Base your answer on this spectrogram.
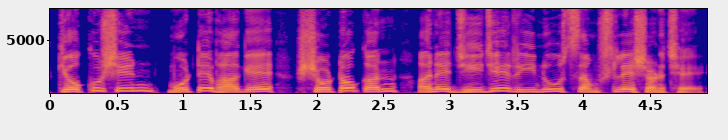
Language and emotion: Gujarati, neutral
